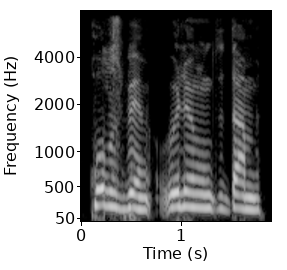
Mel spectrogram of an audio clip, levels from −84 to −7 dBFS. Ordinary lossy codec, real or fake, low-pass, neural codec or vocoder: none; fake; 7.2 kHz; vocoder, 44.1 kHz, 80 mel bands, Vocos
